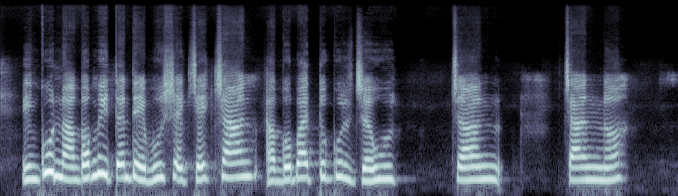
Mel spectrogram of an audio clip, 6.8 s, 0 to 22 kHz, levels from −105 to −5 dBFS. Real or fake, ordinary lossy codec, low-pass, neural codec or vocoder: fake; none; 19.8 kHz; codec, 44.1 kHz, 2.6 kbps, DAC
